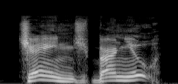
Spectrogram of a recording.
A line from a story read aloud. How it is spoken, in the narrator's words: he shouted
